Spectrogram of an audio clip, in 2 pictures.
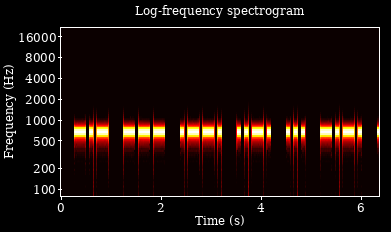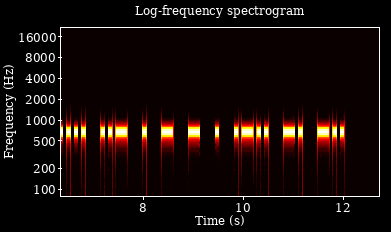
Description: Morse code, heard as a keyed tone, about 16 wpm, spaced as for 14 wpm, 680 Hz. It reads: KOPFSCHUETTELND
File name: Morsekurs / Witze / Witz 17. Mai 2022 70 F80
